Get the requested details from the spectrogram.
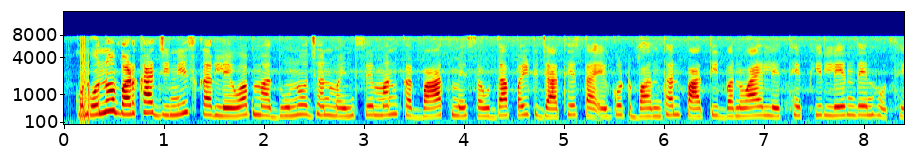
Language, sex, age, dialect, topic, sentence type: Chhattisgarhi, female, 18-24, Northern/Bhandar, banking, statement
